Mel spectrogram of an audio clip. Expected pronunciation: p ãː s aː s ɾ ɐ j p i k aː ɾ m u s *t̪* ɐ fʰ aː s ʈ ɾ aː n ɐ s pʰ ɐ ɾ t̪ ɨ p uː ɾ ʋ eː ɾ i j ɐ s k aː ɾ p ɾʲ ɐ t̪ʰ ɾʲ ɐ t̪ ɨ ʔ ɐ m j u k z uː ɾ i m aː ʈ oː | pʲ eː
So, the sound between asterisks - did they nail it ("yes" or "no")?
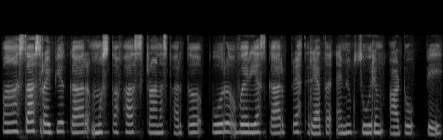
yes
